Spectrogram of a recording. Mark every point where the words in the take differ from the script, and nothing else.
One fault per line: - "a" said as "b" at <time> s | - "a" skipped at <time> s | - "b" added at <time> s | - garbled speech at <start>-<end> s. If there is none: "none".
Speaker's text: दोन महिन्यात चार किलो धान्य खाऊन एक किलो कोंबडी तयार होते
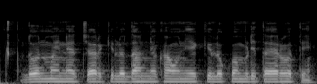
none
